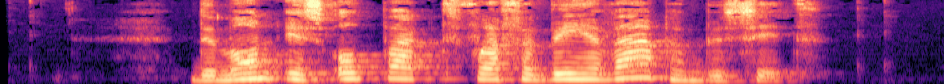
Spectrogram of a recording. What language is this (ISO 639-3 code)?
fry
